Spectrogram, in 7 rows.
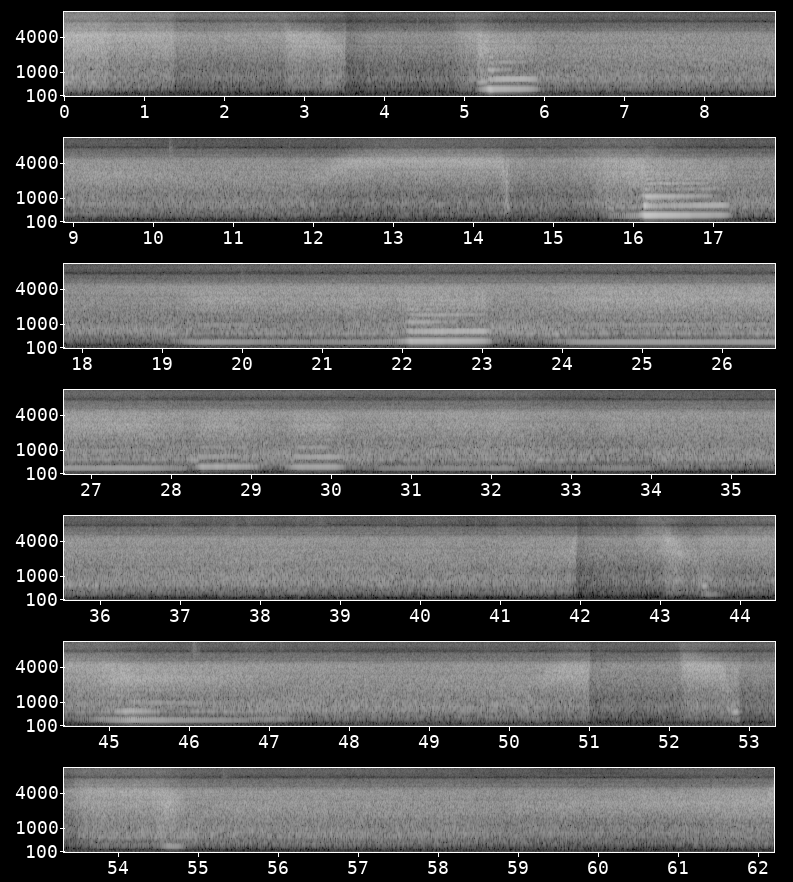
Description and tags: Shortwave radio static & tones
Scrolling through various shortwave frequencies, caught couple tones among the noise. Sounded like sad horns.
Radio used was a Grundig Yacht Boy 207 with a broken antenna, recorded on a Tascam DR-05x.
am, am-radio, electronic, frequency, interference, noise, radio, radio-static, shortwave, shortwave-radio, static, tone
